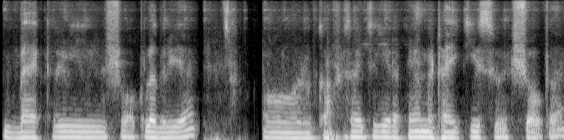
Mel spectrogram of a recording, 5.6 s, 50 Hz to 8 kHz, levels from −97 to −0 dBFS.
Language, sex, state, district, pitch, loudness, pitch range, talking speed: Hindi, male, Haryana, Jhajjar, 115 Hz, -17 LUFS, 110-120 Hz, 160 wpm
